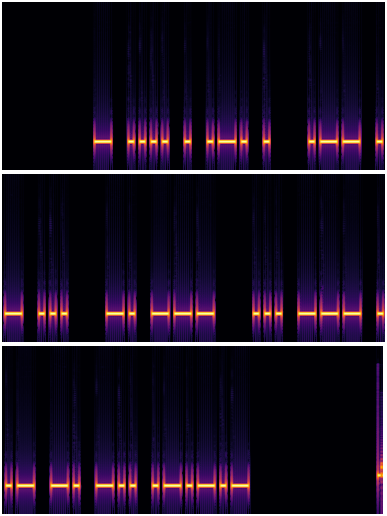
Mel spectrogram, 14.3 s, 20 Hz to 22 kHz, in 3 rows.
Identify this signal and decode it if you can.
Morse code, heard as a keyed tone, about 17 wpm, 700 Hz. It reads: THERE WAS NO SOUND.
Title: Sentences from Top 1000 Words - Review Part 1 - 17wpm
